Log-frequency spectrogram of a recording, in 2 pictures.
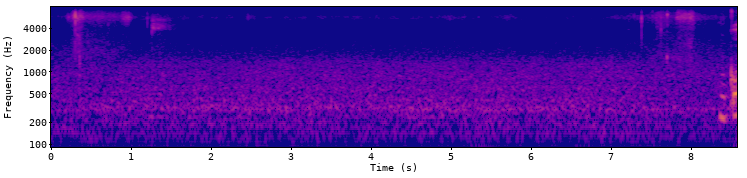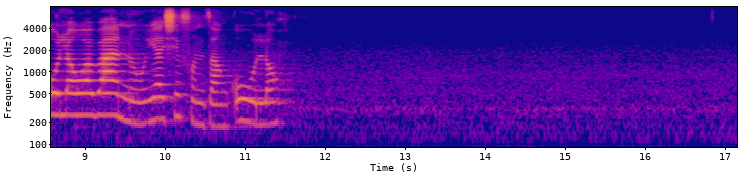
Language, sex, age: Tsonga, female, 18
